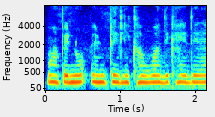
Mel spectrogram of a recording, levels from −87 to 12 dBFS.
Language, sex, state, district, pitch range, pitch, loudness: Hindi, female, Karnataka, Bangalore, 190-195 Hz, 195 Hz, -14 LUFS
